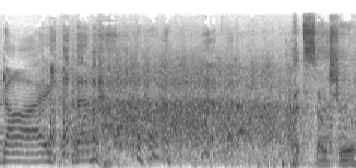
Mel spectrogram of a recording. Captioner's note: all laughing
